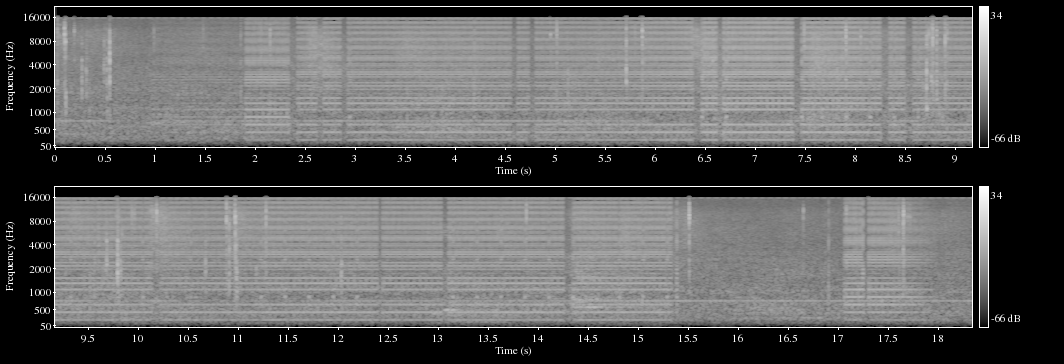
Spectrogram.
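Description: Steady electrical hum made of several pitched tones with faint ticking through it. It starts about two seconds in, cuts off a couple of seconds before the end, then returns briefly.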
